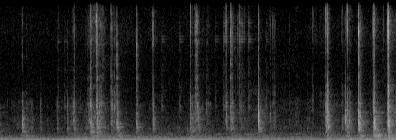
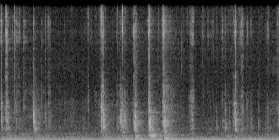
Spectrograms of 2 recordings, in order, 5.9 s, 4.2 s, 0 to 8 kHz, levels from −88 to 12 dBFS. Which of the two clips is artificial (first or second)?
second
